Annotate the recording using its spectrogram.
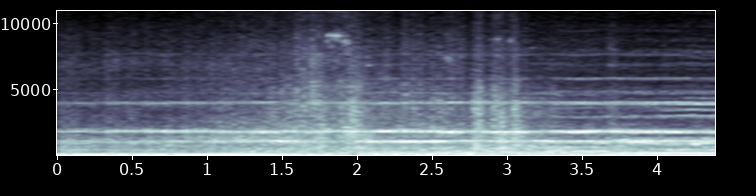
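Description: Heavy container lorry driving past: low engine rumble with road noise and a steady high whine over it. The rumble drops away about one and a half seconds in.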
